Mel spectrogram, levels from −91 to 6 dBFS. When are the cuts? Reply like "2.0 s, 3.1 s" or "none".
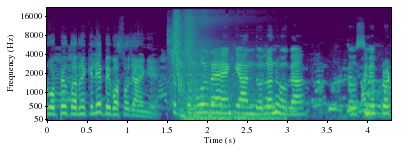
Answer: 1.6 s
